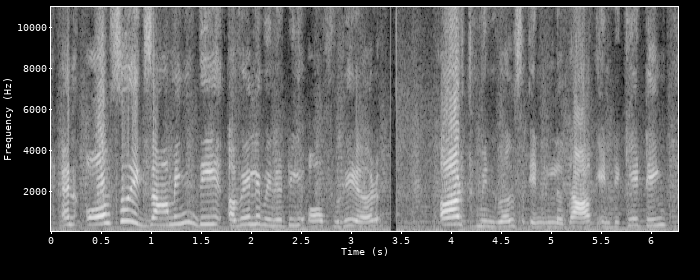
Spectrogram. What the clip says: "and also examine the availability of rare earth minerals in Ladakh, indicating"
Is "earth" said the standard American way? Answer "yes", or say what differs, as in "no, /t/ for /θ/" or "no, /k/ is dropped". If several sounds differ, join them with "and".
no, /t/ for /θ/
